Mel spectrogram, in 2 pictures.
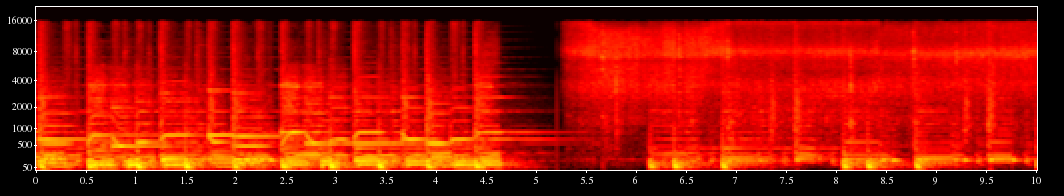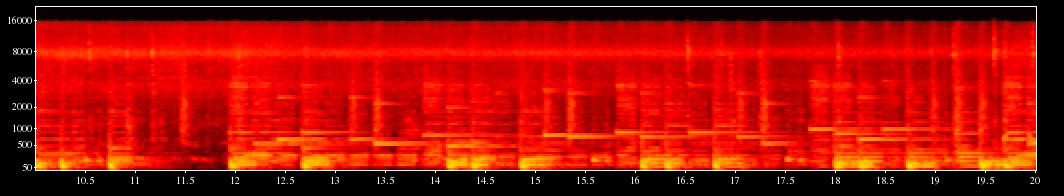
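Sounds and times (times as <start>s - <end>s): background music: 0.0s - 5.2s, 6.1s - 20.0s
shrimp sizzling in a hot pan: 5.2s - 20.0s.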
